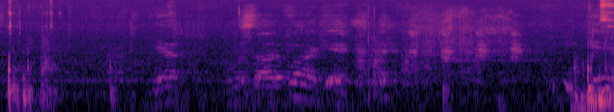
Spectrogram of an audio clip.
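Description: A dog pants and lets out a run of high, whiny whimpers, with louder rustling bumps at the start and end.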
